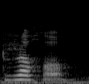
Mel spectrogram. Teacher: The first sound is the roll, this very typical Spanish roll that they have.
